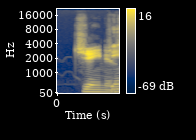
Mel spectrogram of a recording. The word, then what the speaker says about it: Jainism: So in and around 599 to 537 BC, Jainism, a religion founded by Prince... Sorry if I mispronounced this. – I think it's Jainism.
